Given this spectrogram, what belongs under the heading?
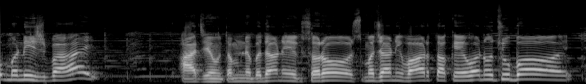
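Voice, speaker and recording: A man storyteller with a high, bright voice tells a children's tale slowly and affectionately, calling out to the little ones. Faint music plays behind him. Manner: warm, affectionate, addressing children directly.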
